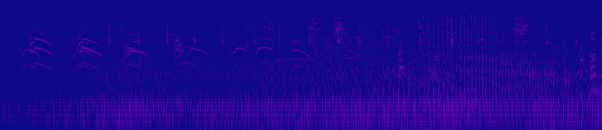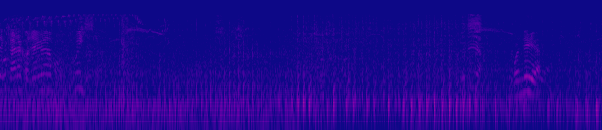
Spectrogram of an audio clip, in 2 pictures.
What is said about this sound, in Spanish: Anda mal esa moto, ¿eh?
